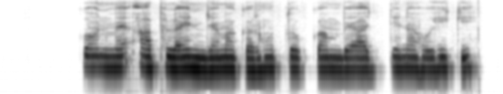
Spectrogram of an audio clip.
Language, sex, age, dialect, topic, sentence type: Chhattisgarhi, male, 25-30, Northern/Bhandar, banking, question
